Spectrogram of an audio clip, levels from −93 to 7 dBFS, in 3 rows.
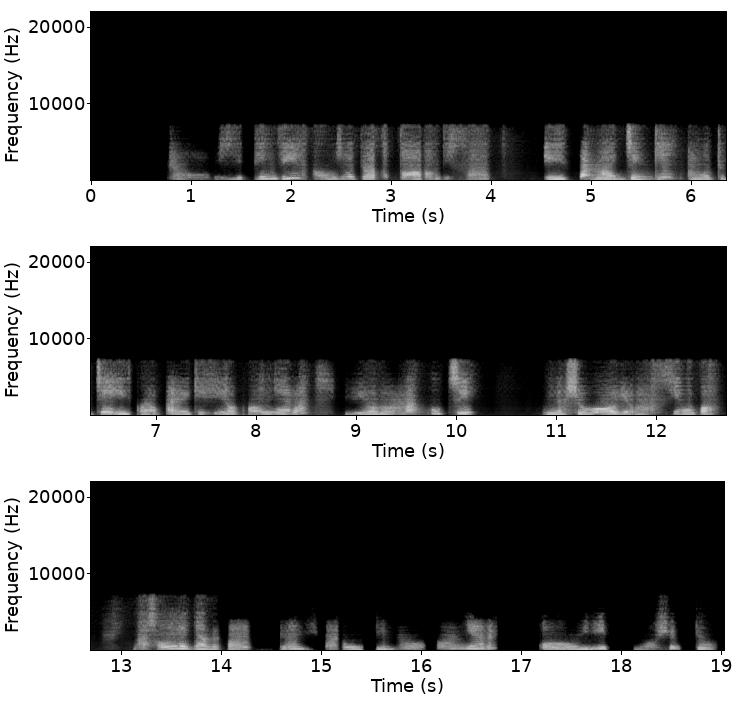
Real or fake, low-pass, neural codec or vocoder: fake; 7.2 kHz; codec, 44.1 kHz, 0.9 kbps, DAC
